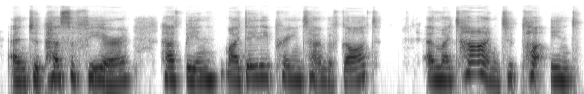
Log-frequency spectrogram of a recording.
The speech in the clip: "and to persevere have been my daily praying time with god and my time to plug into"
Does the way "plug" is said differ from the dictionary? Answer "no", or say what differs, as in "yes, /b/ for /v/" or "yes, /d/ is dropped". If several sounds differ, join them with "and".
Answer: yes, /l/ is dropped and /ɡ/ is dropped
